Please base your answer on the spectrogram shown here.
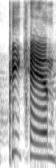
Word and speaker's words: pecan: We got the classic pumpkin pie or pecan pie. It's pecan is how you properly pronounce it here in Indiana.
